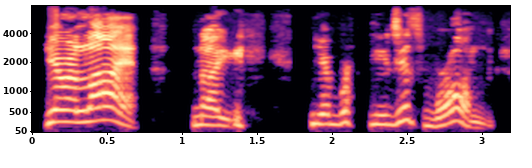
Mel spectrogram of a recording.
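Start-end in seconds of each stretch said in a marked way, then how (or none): 0.1-0.7 mock accusation. Mocking the hosts' accusation.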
